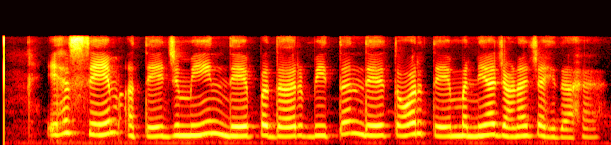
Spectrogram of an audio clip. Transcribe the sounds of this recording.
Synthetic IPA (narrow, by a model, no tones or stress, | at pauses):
ɪɦseːmət̪eːd͡ʒəmiːnd̪eːpəd̪əɾbiːt̪ənd̪eːt̪ɔːɾt̪eːmənːɪjaːd͡ʒaːɽ̃aːt͡ʃaːɦiːd̪aːhɛː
